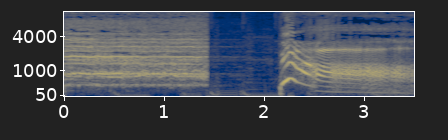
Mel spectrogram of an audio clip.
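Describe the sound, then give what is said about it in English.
A dense, noisy roar cuts out to a brief lull, then Howard Dean's famous political rally scream: one loud, raspy shout that leaps upward in pitch and trails off into crowd noise. “Felt like a Howard Dean scream was appropriate in that spot right there.”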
